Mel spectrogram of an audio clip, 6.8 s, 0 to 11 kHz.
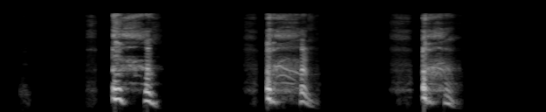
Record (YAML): three_cough_length: 6.8 s
three_cough_amplitude: 26725
three_cough_signal_mean_std_ratio: 0.26
survey_phase: beta (2021-08-13 to 2022-03-07)
age: 65+
gender: Male
wearing_mask: 'No'
symptom_cough_any: true
symptom_sore_throat: true
symptom_fatigue: true
symptom_headache: true
smoker_status: Current smoker (e-cigarettes or vapes only)
respiratory_condition_asthma: false
respiratory_condition_other: true
recruitment_source: Test and Trace
submission_delay: 2 days
covid_test_result: Negative
covid_test_method: LFT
